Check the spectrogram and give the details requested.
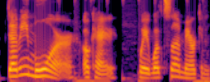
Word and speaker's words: Demi Moore: Pronunciation. Demi Moore. Demi Moore.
